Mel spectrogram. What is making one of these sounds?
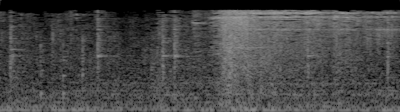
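A creature is struck with a heavy blow.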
